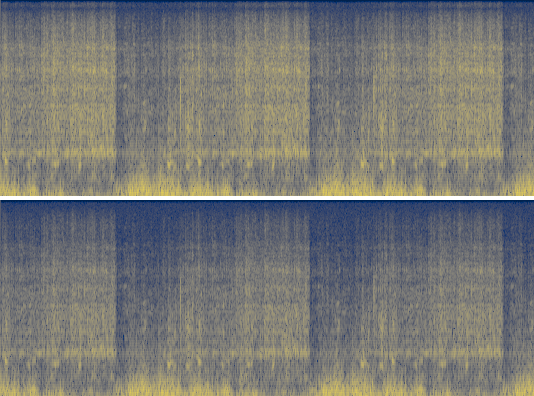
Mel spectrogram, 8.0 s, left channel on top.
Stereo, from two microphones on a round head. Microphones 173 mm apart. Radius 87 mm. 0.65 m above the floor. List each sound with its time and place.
0.0 s a lawn mower: 70° left (ahead or behind)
